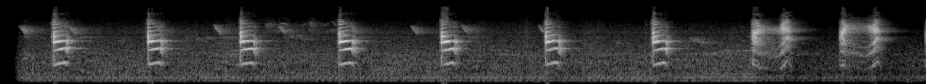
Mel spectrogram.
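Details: Long-tailed shrike giving loud harsh notes with stacked harmonics, repeated roughly once a second, ending in a few rougher broadband squawks close together.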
